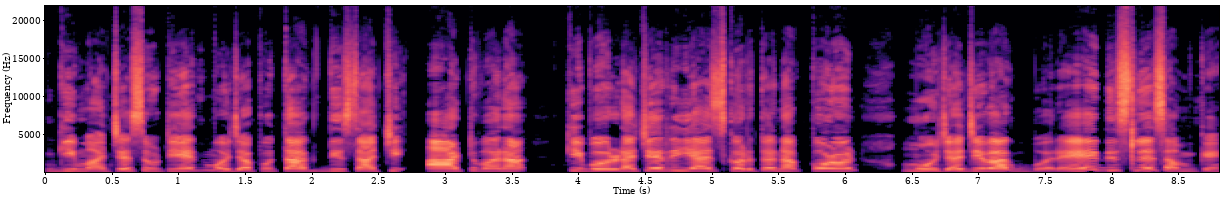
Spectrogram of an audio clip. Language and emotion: Goan Konkani, happy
